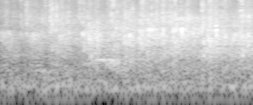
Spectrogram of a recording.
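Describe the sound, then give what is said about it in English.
An audience applauds steadily, a dense, even wash of many hands clapping at moderate volume with no voices on top, sustained throughout; the applause is offered to God at a men's church gathering. “That applause, God, is for you.”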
